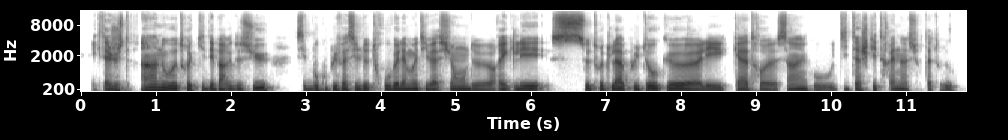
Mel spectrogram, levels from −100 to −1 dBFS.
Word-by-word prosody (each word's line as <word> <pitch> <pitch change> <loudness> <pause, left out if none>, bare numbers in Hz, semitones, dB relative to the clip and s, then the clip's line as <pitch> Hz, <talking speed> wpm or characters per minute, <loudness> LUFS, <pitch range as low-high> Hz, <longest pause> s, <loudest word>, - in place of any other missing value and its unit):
et - - -10
que - - -16
tu - - -9
as - - +4
juste 115 +1 -1
un 130 +3 +4
nouveau 120 -3 +5
truc 115 0 -2
qui 120 -3 -6
débarque 100 0 0
dessus, 120 +6 -1 0.3
c'est 100 - -6
beaucoup 105 +2 -2
plus 110 -1 0
facile 110 0 0
de 100 -3 +1
trouver 105 +2 0
la 105 0 +3
motivation 100 +1 0
de 90 -3 -2
régler, 100 +4 0
ce - - +4
truc-là 115 0 +1
plutôt 110 0 +1
que, 115 -2 -2
heu 100 -4 +4
les 90 0 -1
4 110 0 -2
heu, 90 -1 -4
5 105 +3 -1
ou 85 0 -7
10 100 +2 -10
tâches 110 0 -1
qui - - -3
traînent 100 -1 -3
sur 110 +4 -12
ta 95 - -9
to 120 +6 -18
do. 100 -1 -7
105 Hz, 200 wpm, -23 LUFS, 100-110 Hz, 0.3 s, nouveau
